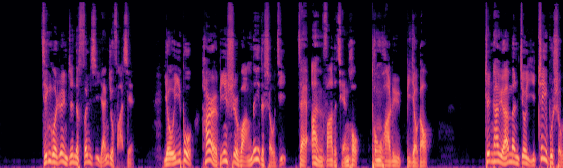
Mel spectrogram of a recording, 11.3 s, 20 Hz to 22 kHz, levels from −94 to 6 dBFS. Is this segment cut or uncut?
uncut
